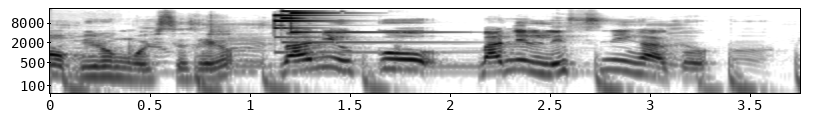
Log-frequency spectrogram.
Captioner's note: tip-giving sound effect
